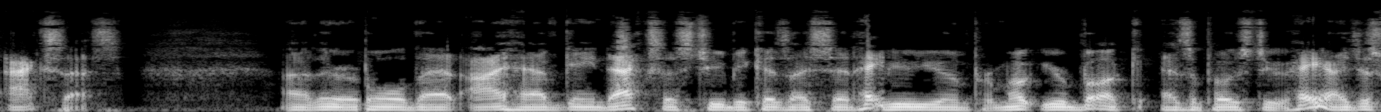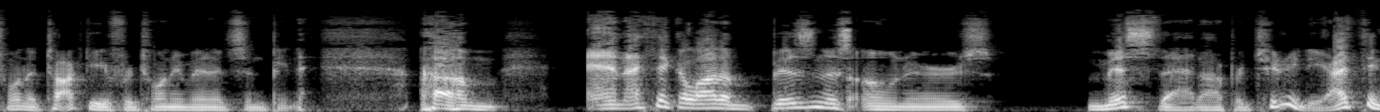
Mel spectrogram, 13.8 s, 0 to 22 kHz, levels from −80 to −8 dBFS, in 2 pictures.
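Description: Damaged data in a compressed stream makes the decoder misread its frames and lose sync until it finds the next frame header. In this speech, each break is a brief chirp or blip, at 1.78 to 1.80 s, 4.40 s, 8.28 to 8.30 s and 11.13 to 11.16 s.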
